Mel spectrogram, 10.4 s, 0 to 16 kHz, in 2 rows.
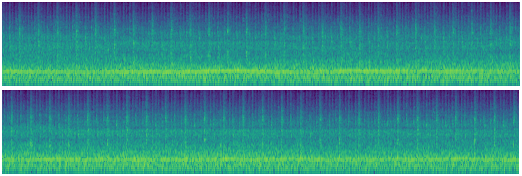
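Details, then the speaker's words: Bizon A-01 diesel at idle: uneven chuffing knock, two or three beats a second, over a steady mid tone; reacts to loosening the No. 3 high-pressure injector line, owner suspects cylinder head or third injector, unconfirmed. "привет всем ребята не хорошая штука случилось с нашим бизоном в частности своего мотором появился какой-то подозрительный шум то ли фырканье то ли непонятно что реагирует на откручивание 3 трубки высокого давления"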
